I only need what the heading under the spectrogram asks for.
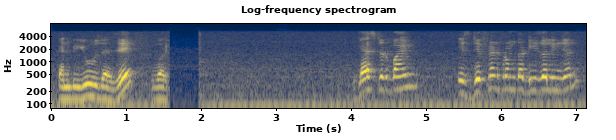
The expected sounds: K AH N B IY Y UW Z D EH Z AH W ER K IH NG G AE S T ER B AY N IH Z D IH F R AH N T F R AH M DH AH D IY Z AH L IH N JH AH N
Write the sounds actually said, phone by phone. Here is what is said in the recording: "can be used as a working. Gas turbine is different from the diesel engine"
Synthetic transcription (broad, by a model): K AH N B IY Y UW Z D EH Z AH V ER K G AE S T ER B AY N IH Z D IH F R AH N T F R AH M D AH D IY Z AH L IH N JH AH N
